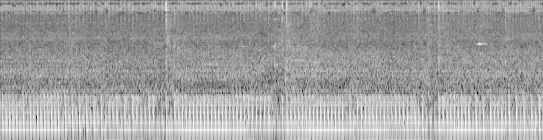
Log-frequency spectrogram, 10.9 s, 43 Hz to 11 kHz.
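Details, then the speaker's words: Free Craftsman riding mower (part 917.273760), single-cylinder: it chugs with an uneven, hunting beat and occasional stumbles at about three pulses per second; the rough running is suspected to be fuel starvation. "I think it's fuel. I don't think it's getting enough fuel. Yeah, I don't think she's getting enough fuel."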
